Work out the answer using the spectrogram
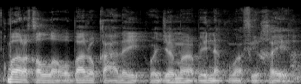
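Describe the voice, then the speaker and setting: A man giving a religious lesson to a group of women, with lively jumps in pitch for emphasis and frequent questions to the audience. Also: fairly quick, a loud crowd. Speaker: preacher. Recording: echoey room, faint ambient noise.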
